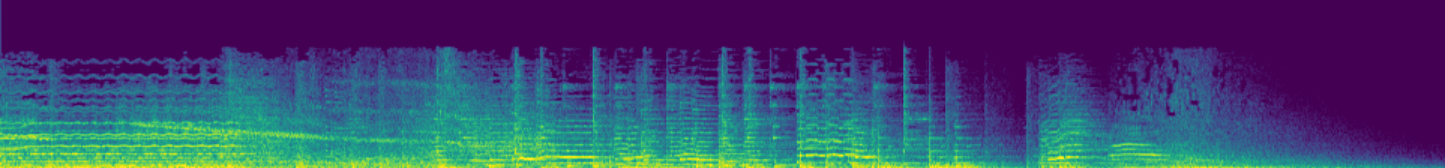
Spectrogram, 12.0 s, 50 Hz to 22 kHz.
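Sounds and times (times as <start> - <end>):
music: 0.0 - 10.4
cat meowing: 9.2 - 9.8.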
